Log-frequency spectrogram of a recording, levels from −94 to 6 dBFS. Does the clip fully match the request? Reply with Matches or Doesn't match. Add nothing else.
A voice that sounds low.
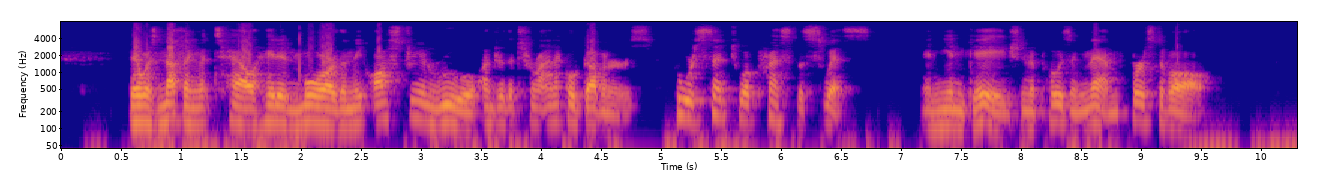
Matches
